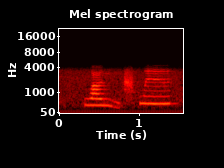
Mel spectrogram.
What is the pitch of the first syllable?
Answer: high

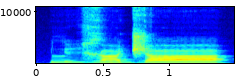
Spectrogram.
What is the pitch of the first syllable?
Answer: low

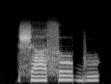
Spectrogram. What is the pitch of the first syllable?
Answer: low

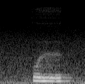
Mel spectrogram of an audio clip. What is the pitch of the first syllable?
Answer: low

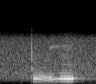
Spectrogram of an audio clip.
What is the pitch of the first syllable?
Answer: falling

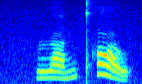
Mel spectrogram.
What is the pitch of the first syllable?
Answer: rising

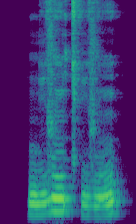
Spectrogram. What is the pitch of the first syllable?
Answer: rising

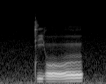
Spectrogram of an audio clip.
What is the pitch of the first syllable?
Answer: rising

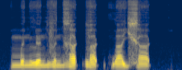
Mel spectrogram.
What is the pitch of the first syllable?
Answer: rising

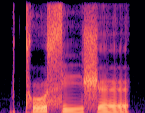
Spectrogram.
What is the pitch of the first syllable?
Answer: rising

